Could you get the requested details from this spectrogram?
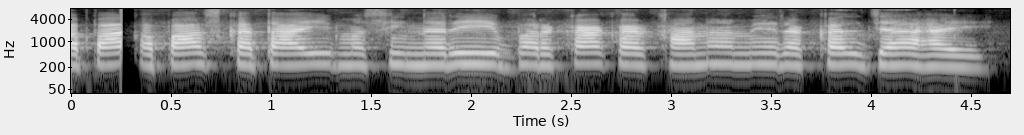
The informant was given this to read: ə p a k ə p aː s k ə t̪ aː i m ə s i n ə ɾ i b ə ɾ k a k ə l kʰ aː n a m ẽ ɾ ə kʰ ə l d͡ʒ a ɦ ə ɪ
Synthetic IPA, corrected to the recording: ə p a k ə p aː s k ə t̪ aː i m ə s i n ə ɾ i b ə ɾ k a k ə ɾ kʰ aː n a m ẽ ɾ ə kʰ ə l d͡ʒ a ɦ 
